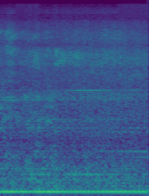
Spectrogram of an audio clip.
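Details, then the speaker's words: Vacuum truck at low revs, gate valve engaged to build pressure with no suction: deep steady drone holding even as the pump loads up, no knocking or rattle; vacuum gauge building; vacuum pump loading normally. "You'll hear the machine start to load up, but there's no suction here right now. Uh a good indicator is your vacuum gauge will start to build pressure."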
